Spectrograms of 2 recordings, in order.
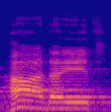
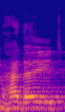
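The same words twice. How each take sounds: First: The vowel in the word is held long. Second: The vowel in the word is kept short. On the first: The speaker calls it wrong. "bukan hadait" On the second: The speaker calls it right. "Tapi bacanya pendek"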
